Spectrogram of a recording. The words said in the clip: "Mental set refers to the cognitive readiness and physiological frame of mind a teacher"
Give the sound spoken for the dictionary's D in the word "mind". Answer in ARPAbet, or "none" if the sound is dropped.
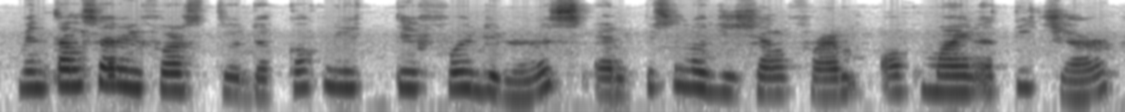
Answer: none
